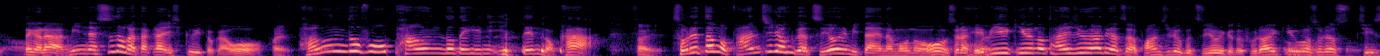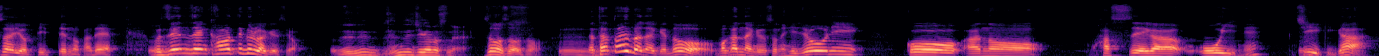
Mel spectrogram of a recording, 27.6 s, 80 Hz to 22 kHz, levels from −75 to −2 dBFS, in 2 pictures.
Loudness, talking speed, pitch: -21 LUFS, 340 characters per minute, 220 Hz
